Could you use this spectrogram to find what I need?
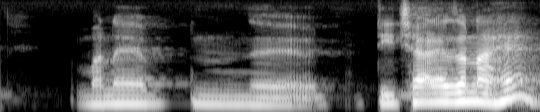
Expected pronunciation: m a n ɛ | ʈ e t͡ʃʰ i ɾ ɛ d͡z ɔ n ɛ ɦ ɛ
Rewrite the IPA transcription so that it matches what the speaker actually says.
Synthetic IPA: m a n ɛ | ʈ i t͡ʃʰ a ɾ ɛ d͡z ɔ n a ɦ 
